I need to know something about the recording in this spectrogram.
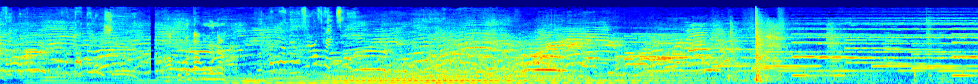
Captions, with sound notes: David, oh, no! It looks like he’s gonna jump! I will go to him, okay? But what about your fear of heights? Whatever! [crowd] Buhawi! Buhawi! Buhawi! Buhawi! Help!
